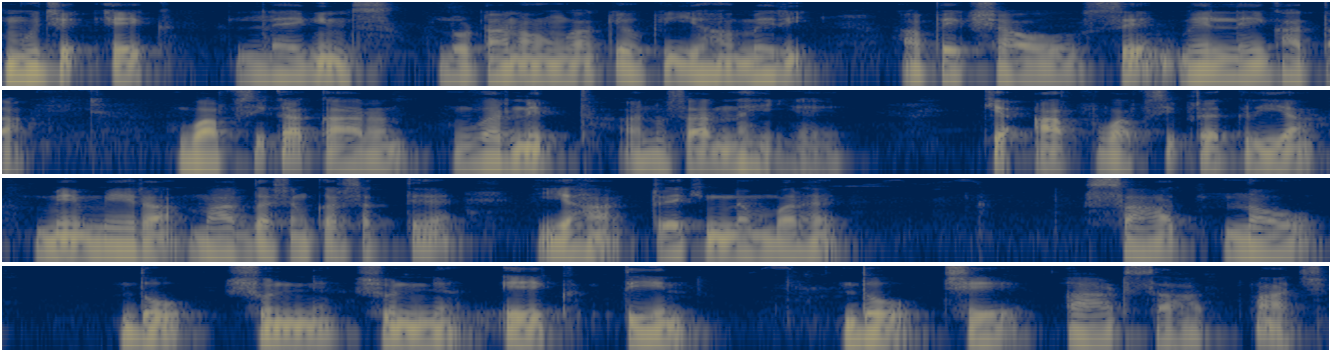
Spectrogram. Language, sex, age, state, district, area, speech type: Hindi, male, 30-45, Madhya Pradesh, Seoni, rural, read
